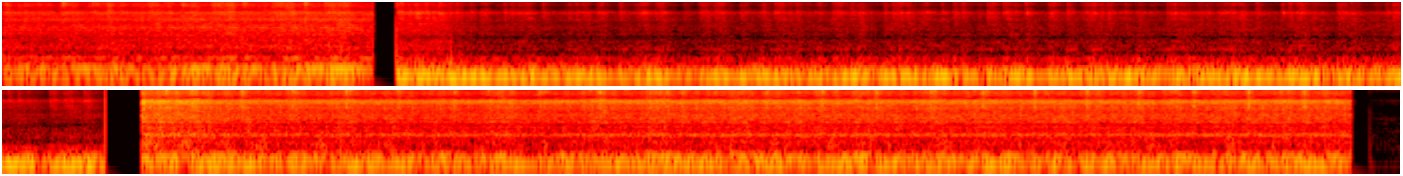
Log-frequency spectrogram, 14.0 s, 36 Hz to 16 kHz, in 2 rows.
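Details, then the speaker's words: Project car started after sitting for weeks, second attempt: deep, steady V8 burble holding a smooth, even idle with no misses or ticking; engine idling normally. "There we go. We're not cooking. Ah, so good to hear her again."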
